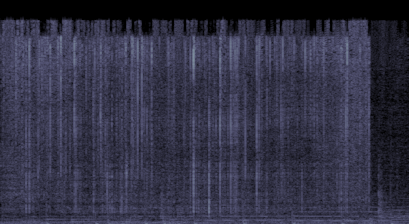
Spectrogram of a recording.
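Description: Vegetables frying in a pan, including eggplant with a drop of oil, a steady close sizzle with soft rhythmic stirring scrapes, no voices.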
